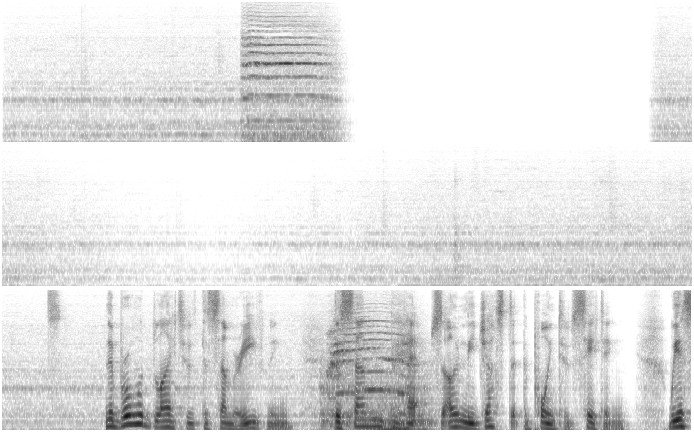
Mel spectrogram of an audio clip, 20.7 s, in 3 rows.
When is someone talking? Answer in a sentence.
The talking can be heard from 14.2 to 20.6 s.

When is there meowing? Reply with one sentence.
You can hear the meowing from 2.4 to 3.4 s and from 16.9 to 18.1 s.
